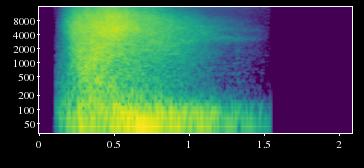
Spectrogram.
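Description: Intro whoosh sound effect with a deep boom under it, starting sharply just after the start and fading out in about a second and a half.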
